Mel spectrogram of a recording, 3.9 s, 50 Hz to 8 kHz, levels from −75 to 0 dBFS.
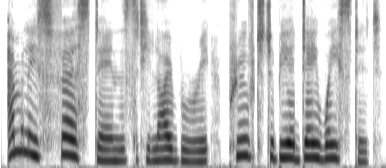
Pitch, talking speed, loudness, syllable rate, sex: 235 Hz, 200 wpm, -17 LUFS, 5.7 syllables/s, female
